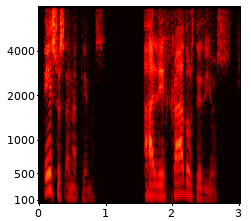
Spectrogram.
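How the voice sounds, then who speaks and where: High-pitched Bolivian man preaching. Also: normal speed, smooth, no room sound, clean studio sound. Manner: emphatic, repeats phrases, asks rhetorical questions. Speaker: evangelical preacher. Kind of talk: sermon with Bible teaching.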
